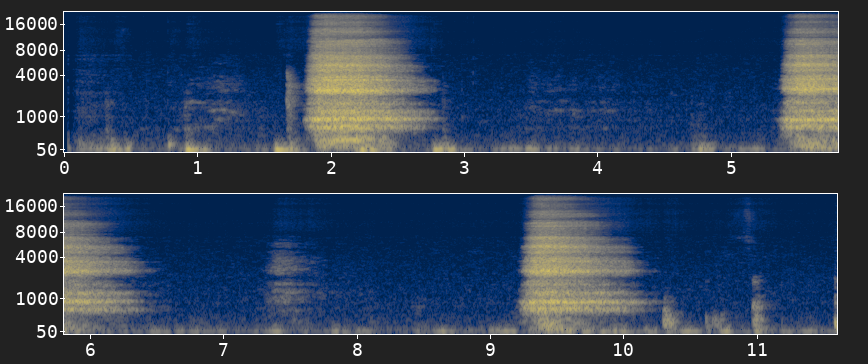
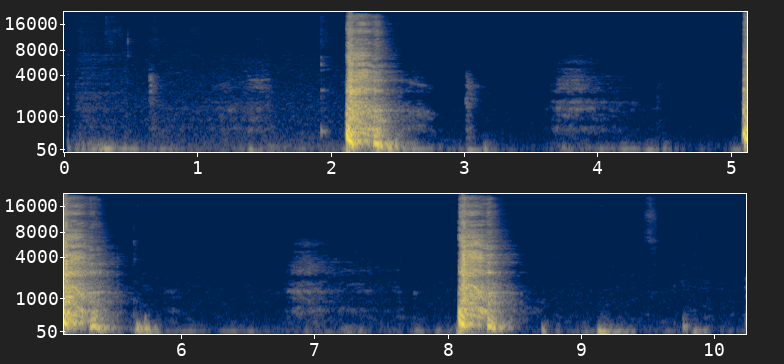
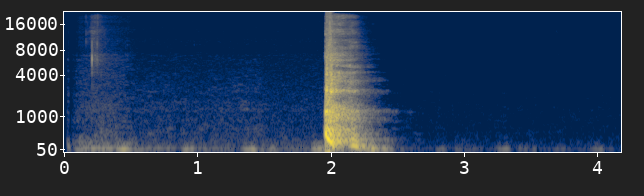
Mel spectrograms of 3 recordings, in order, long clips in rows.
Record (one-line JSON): {"exhalation_length": "11.6 s", "exhalation_amplitude": 24251, "exhalation_signal_mean_std_ratio": 0.36, "three_cough_length": "10.2 s", "three_cough_amplitude": 32768, "three_cough_signal_mean_std_ratio": 0.21, "cough_length": "4.2 s", "cough_amplitude": 32768, "cough_signal_mean_std_ratio": 0.17, "survey_phase": "beta (2021-08-13 to 2022-03-07)", "age": "45-64", "gender": "Male", "wearing_mask": "No", "symptom_none": true, "smoker_status": "Ex-smoker", "respiratory_condition_asthma": false, "respiratory_condition_other": false, "recruitment_source": "REACT", "submission_delay": "1 day", "covid_test_result": "Negative", "covid_test_method": "RT-qPCR"}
